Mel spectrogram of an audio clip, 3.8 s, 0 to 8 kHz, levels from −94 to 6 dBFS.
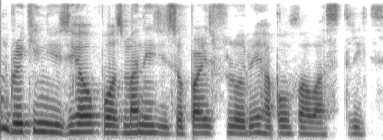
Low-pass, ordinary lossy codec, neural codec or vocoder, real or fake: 7.2 kHz; none; vocoder, 22.05 kHz, 80 mel bands, Vocos; fake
